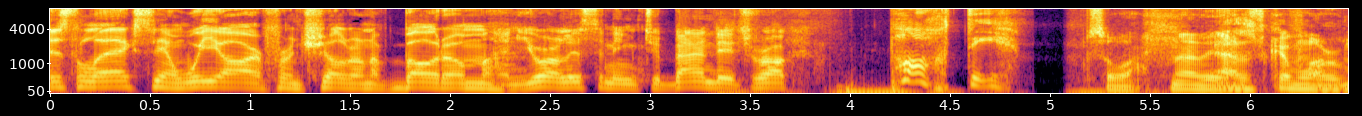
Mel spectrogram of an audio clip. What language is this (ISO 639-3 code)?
swe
